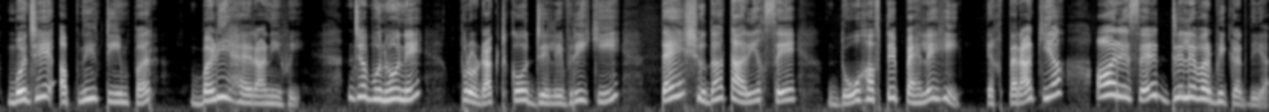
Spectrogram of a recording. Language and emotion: Urdu, surprised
